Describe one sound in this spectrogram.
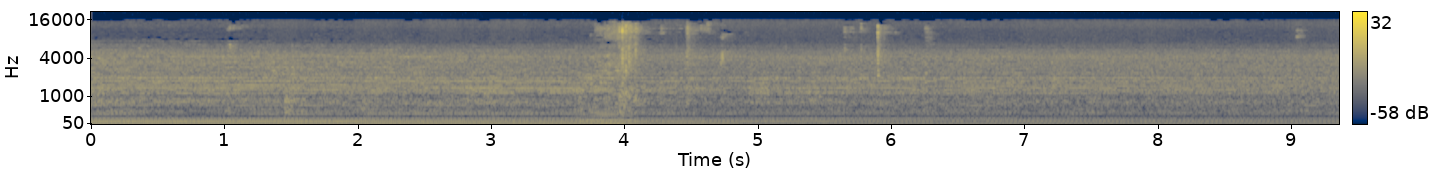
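A petrol engine hums steadily throughout.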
